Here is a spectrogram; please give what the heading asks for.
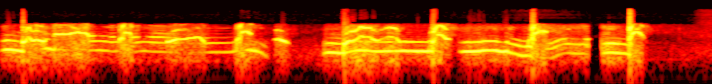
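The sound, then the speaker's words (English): A dog whimpers and yips in long, wavering, high-pitched cries, coming in several bursts with short gaps and a few sharp yelps between them, fairly loud throughout. “That's the dog.”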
